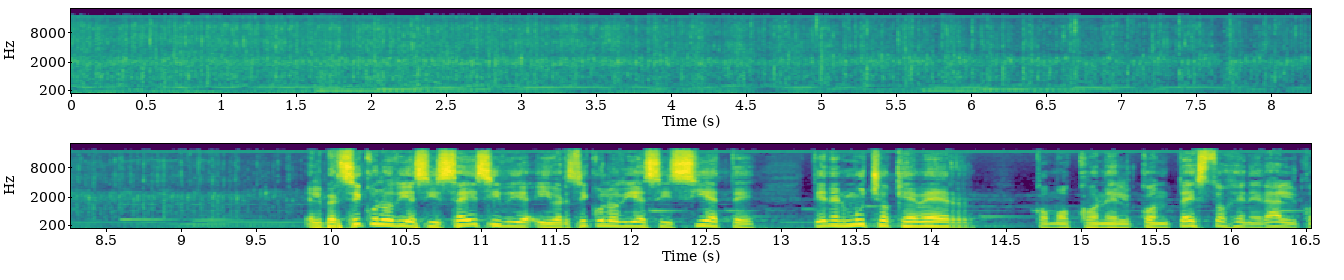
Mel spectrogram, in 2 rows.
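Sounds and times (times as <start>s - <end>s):
audience applauding: 0.0s - 11.2s
speech: 9.9s - 16.5s.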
